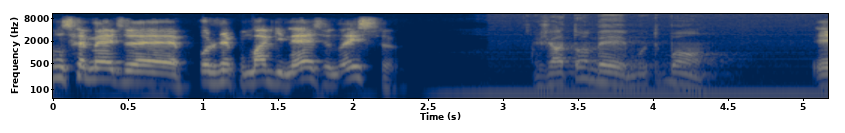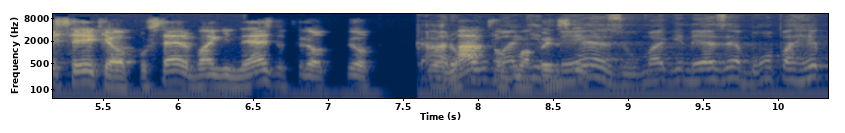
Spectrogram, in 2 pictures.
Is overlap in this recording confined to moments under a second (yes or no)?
no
